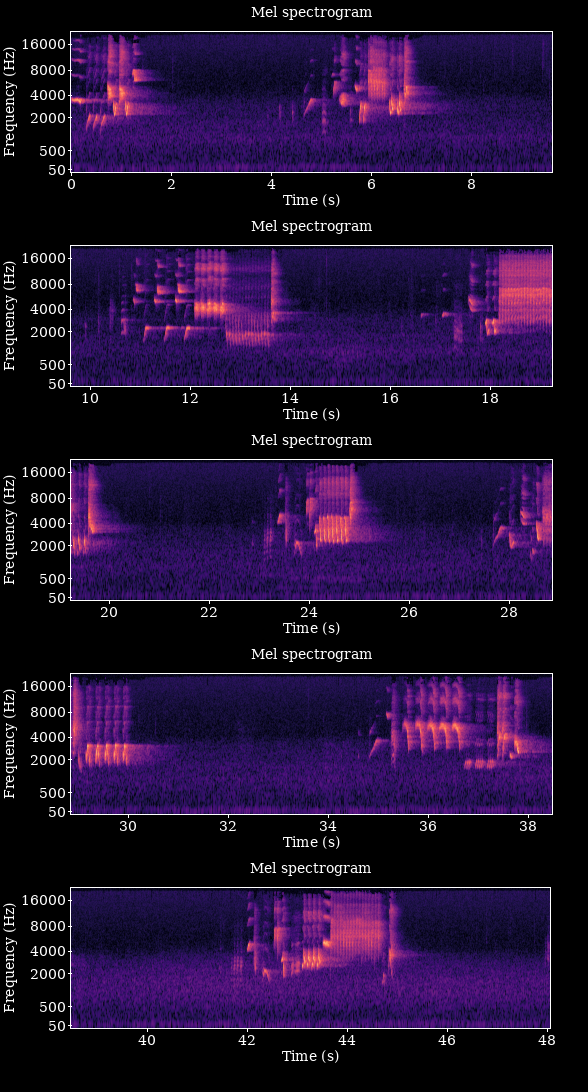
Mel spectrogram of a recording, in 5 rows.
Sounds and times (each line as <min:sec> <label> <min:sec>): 0:10.6 nightingale 0:14.1
0:16.7 nightingale 0:20.2
0:23.1 nightingale 0:25.4
0:34.8 nightingale 0:38.5
0:41.7 nightingale 0:45.4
